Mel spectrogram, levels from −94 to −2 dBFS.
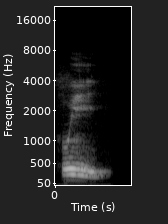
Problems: low volume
